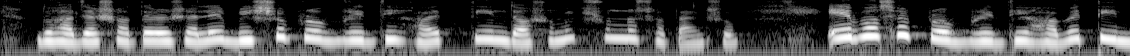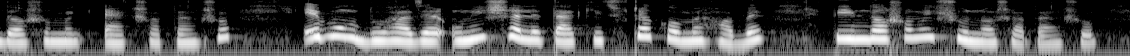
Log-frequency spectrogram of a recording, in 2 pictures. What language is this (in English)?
Bangla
